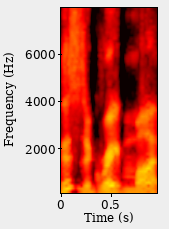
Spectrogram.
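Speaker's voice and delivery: ordinary delivery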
